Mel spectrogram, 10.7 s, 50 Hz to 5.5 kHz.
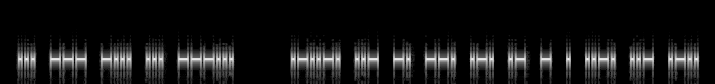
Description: Morse code, heard as a keyed tone, about 25 wpm, spaced as for 20 wpm, 700 Hz. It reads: SOBS: "UNGRATEFUL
